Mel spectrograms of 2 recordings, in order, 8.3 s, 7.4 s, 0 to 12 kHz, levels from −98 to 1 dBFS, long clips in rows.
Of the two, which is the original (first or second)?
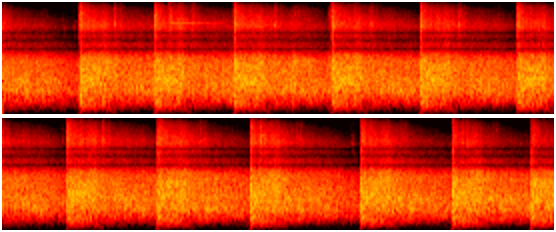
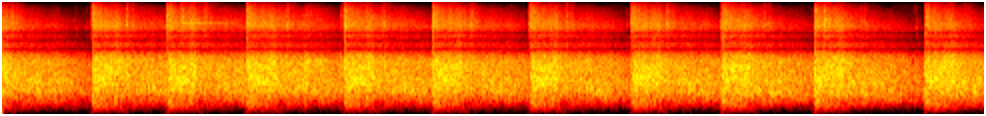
first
